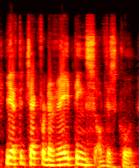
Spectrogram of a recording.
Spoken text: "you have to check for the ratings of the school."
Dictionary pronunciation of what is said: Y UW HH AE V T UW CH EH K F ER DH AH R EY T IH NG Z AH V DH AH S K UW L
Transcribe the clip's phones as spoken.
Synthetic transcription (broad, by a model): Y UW HH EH F T UW CH EH K F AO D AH R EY T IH NG S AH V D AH S K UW L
